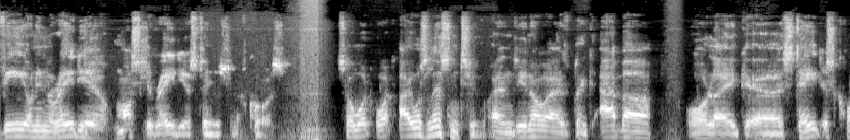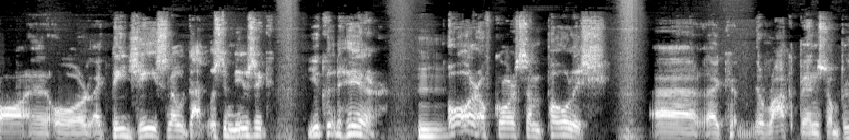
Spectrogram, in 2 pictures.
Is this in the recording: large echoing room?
no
